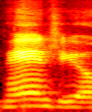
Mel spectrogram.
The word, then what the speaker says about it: Fangio: Hey, how you say it? Van? It's Fangio.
